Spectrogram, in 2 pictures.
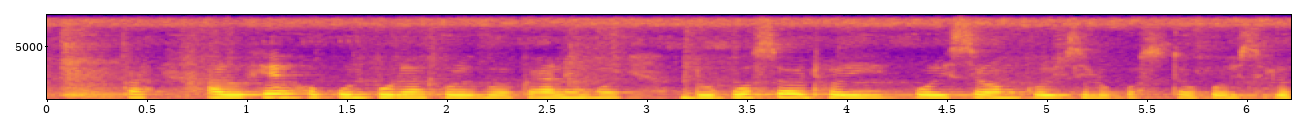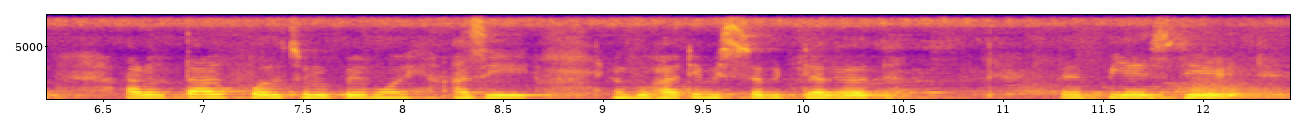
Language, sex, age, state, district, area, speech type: Assamese, female, 60+, Assam, Nagaon, rural, spontaneous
